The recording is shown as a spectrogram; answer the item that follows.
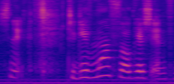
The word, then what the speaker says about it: SNCC: student nonviolent coordinating committee sc sncc pronounced snake to give more focus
